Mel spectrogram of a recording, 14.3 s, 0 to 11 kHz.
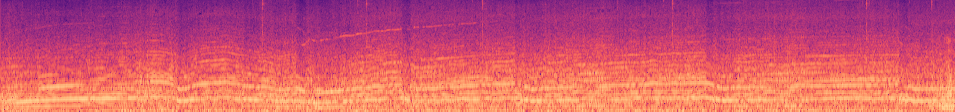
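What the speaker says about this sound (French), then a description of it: "on va partir sur une petite course de 10 tours sur ce circuit de Long Beach avec les trois véhicules différents" GTE race cars racing at Long Beach in the video game Automobilista 2, a loud, continuous engine roar rising and falling through gear shifts and revs, with several cars droning together close by.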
